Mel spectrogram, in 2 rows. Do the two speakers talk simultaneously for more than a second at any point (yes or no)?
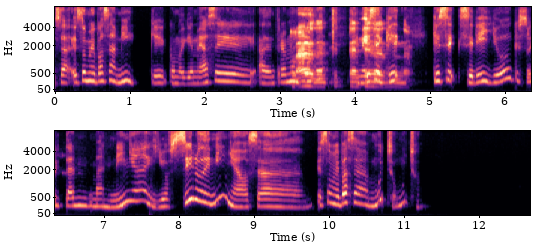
yes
